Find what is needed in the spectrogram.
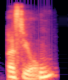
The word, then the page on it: assume: Indian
